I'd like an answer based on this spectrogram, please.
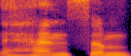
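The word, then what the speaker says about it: handsome: जैसे कि मतलब हैंडसम के अंदर एन के बाद डी आया तो हमने इसे साइलेंट कर दिया।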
